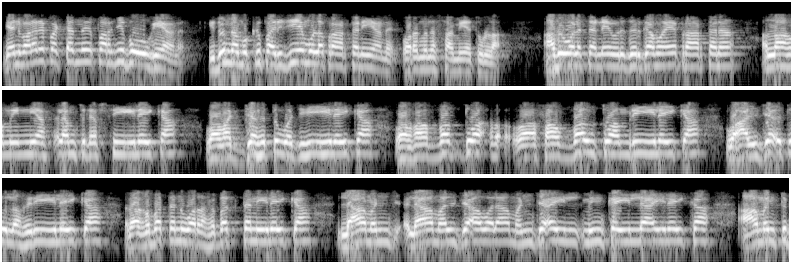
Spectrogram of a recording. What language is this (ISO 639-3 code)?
mal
